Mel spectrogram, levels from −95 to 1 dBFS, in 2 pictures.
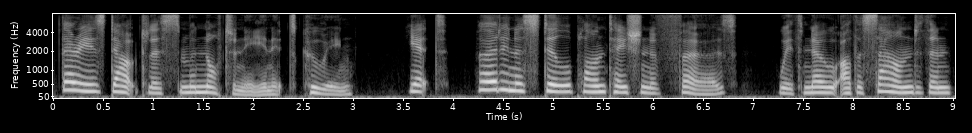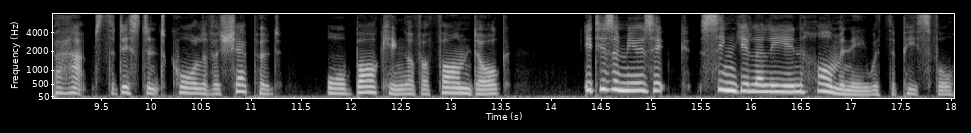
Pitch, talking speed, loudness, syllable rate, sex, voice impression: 195 Hz, 145 wpm, -19 LUFS, 4.2 syllables/s, female, feminine, middle-aged, tensed, slightly powerful, muffled, raspy, calm, friendly, elegant, lively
